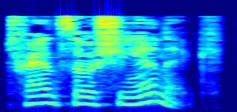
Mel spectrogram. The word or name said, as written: transoceanic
